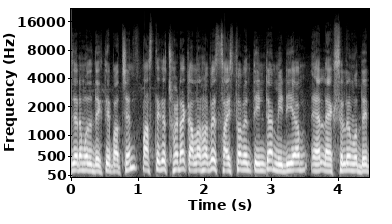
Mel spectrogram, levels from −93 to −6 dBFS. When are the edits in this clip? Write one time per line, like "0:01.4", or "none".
0:01.0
